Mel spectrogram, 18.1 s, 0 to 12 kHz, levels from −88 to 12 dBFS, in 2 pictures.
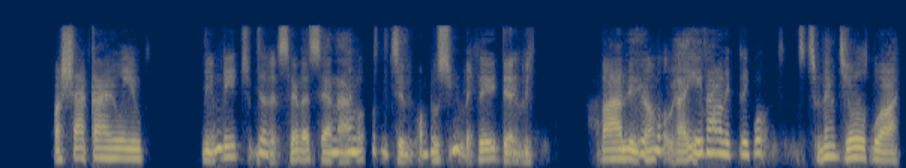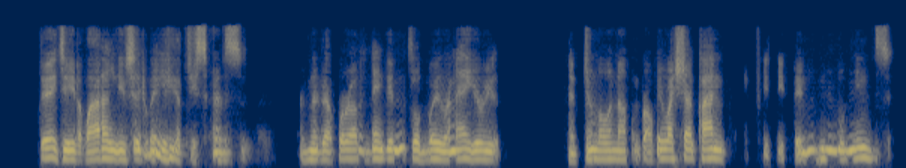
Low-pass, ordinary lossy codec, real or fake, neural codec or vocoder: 7.2 kHz; AAC, 48 kbps; fake; codec, 16 kHz, 0.5 kbps, FreqCodec, larger model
